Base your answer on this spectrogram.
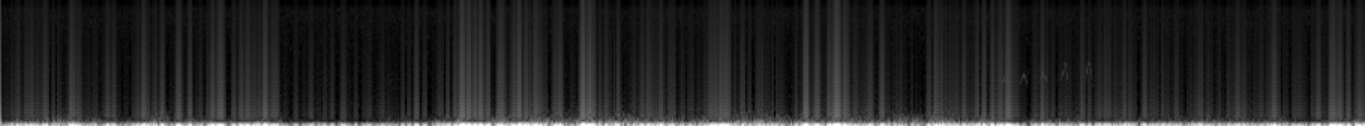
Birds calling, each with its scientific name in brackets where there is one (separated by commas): Band-rumped Storm-Petrel (Hydrobates castro)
